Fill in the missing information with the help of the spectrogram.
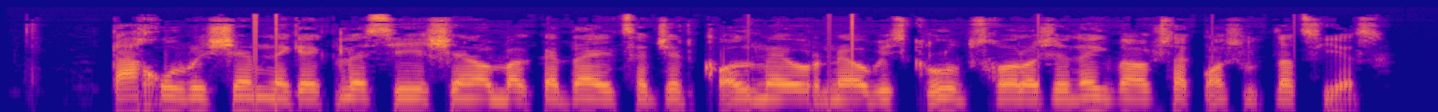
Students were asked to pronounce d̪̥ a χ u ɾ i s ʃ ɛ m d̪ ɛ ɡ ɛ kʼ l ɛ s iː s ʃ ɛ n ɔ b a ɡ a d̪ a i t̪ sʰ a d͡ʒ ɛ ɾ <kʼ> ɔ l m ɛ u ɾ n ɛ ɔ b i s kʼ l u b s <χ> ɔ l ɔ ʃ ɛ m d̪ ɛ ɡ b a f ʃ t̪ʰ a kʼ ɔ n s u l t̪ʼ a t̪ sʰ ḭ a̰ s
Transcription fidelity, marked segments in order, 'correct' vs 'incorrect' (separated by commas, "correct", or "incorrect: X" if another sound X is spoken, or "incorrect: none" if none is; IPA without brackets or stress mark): correct, correct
